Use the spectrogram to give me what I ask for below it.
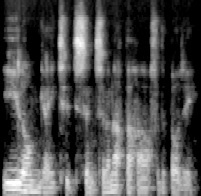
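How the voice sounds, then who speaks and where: A man leading a guided breath counting meditation as a teacher, speaking in a slow, measured, instructional way with pauses. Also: a bass voice, warm tone.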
